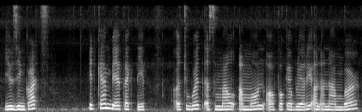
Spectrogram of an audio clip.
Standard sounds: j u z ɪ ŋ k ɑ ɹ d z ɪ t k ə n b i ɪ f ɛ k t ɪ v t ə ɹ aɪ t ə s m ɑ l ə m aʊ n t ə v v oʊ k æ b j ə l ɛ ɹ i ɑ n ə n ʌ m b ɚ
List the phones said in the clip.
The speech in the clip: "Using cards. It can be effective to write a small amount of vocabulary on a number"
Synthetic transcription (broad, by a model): j u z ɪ ŋ k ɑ ɹ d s ɪ t k ə n b i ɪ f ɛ k t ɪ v t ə w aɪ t ə s m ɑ l ə m aʊ n t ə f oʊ k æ b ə l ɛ ɹ i ɑ n ə n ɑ m b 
